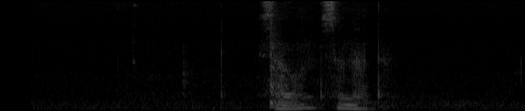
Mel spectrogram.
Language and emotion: Russian, neutral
